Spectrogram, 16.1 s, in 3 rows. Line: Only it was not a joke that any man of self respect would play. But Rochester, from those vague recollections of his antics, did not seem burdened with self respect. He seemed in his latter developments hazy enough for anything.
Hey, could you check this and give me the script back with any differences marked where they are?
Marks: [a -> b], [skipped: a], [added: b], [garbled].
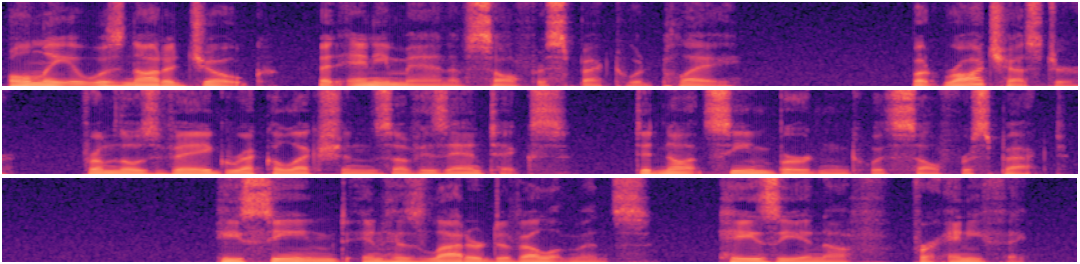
Only it was not a joke that any man of self respect would play. But Rochester, from those vague recollections of his antics, did not seem burdened with self respect. He seemed in his latter developments hazy enough for anything.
